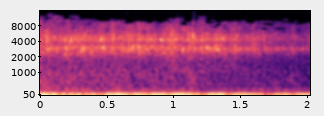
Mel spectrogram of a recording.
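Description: Sound-design rumble from a channel intro sting: a loud, deep bass rumble under a steady high hiss, easing off slightly toward the end.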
